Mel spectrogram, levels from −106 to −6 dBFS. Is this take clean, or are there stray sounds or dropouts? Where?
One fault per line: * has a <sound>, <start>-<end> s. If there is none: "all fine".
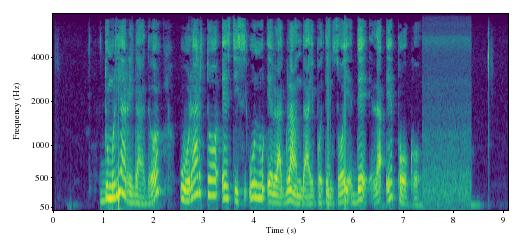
all fine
